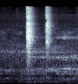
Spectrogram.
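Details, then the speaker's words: A small pet sneezing in the background: two quick, sharp, hissing sneezes about half a second apart over quiet room noise. "uh Phoenix just sneezing in the background anybody's wondering what that noise is"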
